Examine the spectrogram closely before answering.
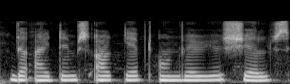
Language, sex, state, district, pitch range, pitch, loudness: English, female, Assam, Kamrup Metropolitan, 195-200 Hz, 195 Hz, -13 LUFS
